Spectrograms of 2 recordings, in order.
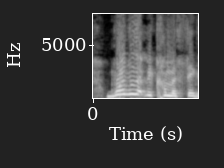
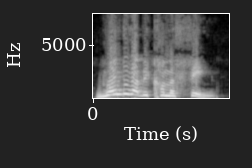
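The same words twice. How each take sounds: First: "did" pushed higher, indignant; emphatic repeat. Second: Said in the usual way. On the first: Real, not acted. Angry commentator repeats "did" higher, indignant. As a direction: hit "did" hard and high the second time.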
